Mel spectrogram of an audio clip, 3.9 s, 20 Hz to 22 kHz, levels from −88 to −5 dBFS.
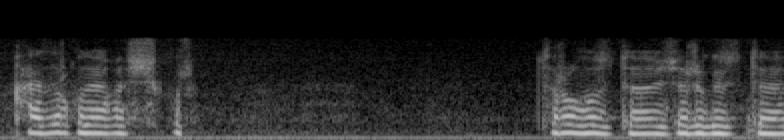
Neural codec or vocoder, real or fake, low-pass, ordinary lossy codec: none; real; 7.2 kHz; none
